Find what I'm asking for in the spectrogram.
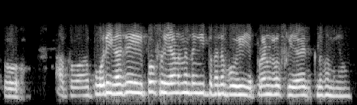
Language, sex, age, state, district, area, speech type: Malayalam, male, 30-45, Kerala, Malappuram, rural, conversation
